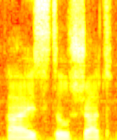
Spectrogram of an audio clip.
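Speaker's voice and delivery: usual speaking voice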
